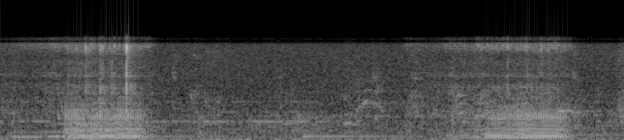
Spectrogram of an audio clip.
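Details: Adult man asleep on a sofa snoring: two loud, low, rattling snores about four seconds apart with quiet breathing between; ordinary snoring.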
